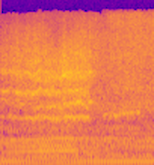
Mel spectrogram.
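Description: Car engine running with tyres squealing as the car makes a sharp U-turn; the squeal fades after about a second, leaving the engine rumbling on.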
